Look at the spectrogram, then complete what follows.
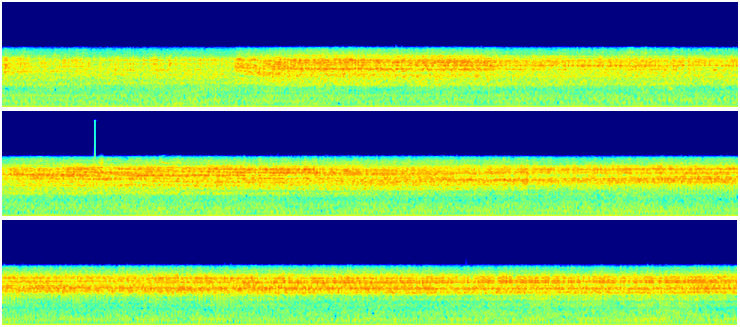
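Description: An engine idling steadily, a little louder from about two seconds in.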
